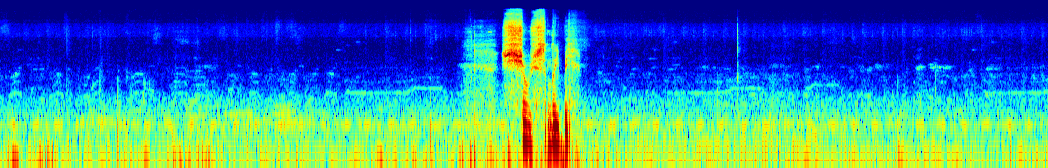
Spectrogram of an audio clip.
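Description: Soft game menu music plays quietly.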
